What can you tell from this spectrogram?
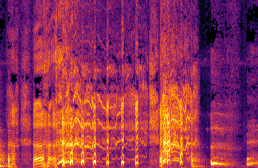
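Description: Laughter: a long run of rapid, evenly spaced vocal bursts, then a second shorter burst about three seconds in.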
